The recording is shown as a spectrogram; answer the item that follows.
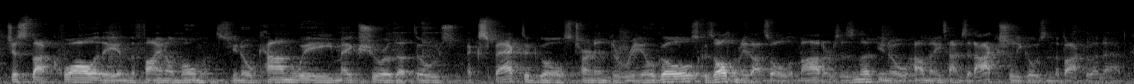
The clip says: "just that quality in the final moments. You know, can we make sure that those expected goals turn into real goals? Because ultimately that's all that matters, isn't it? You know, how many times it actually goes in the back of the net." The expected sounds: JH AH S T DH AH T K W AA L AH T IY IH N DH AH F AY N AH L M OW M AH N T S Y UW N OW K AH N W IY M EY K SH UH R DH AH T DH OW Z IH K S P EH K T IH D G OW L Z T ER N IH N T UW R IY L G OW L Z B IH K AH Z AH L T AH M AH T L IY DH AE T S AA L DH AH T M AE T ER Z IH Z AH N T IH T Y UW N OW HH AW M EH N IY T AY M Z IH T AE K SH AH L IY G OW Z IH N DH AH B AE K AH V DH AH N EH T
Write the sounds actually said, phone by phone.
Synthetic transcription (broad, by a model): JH AH S T DH AH T K W AA L AH T IY IH N DH AH F AY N L M OW M AH N T S Y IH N OW K AH N W IY M EY K SH UH R DH AH T DH OW Z IH K S P EH K T IH D G OW L Z T ER N IH N T UW R IY L G OW L Z K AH Z AH L T AH M AH T L IY DH AE T S AA L DH AH T M AE T ER Z IH Z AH N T IH T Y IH N OW HH AW M EH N IY T AY M Z IH T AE K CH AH L IY G OW Z N DH AH B AE K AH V DH AH N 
